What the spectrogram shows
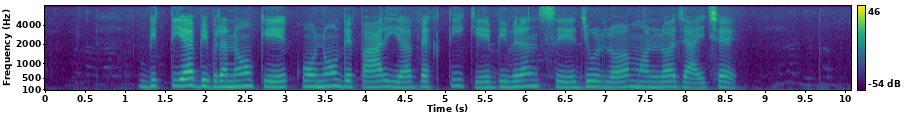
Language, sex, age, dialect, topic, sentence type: Maithili, female, 25-30, Angika, banking, statement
